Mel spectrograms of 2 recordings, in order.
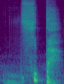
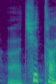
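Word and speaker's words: चित्त: 원래 이 산스크리트 원어로 보면 이 마음이란 말은 원래 시타, 치타, 시타 이런 발음을 하는데요.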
